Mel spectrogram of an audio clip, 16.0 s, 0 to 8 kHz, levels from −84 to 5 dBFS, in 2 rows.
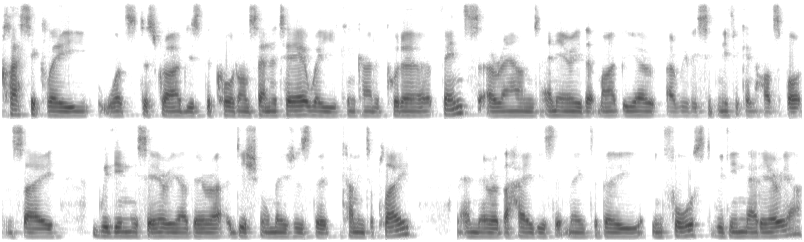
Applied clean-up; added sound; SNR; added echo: none; none; none; none.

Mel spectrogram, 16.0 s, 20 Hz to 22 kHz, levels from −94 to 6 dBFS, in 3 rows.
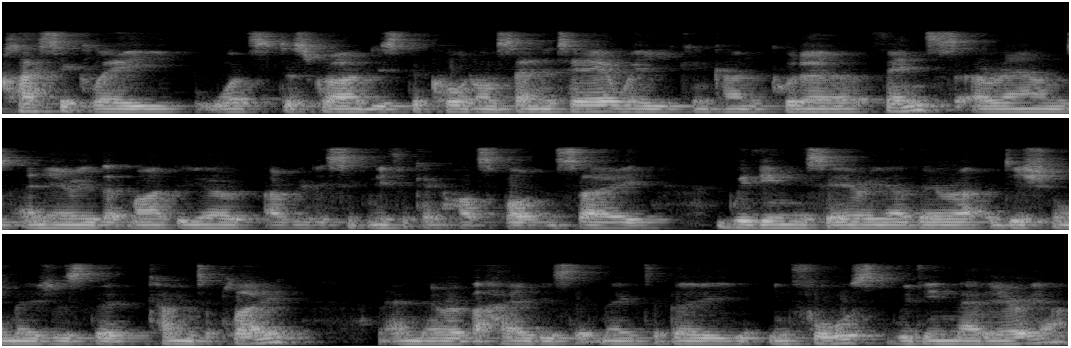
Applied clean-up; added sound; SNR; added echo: none; none; none; reverberation time 0.4 s.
